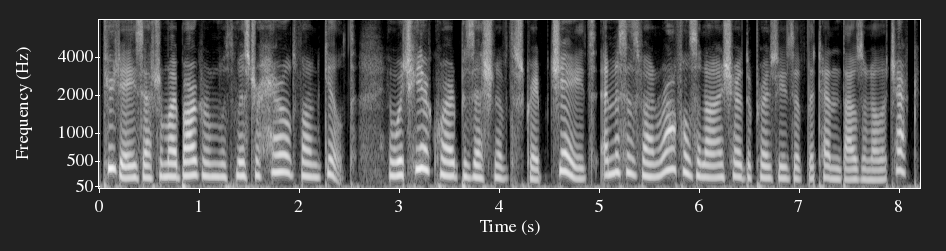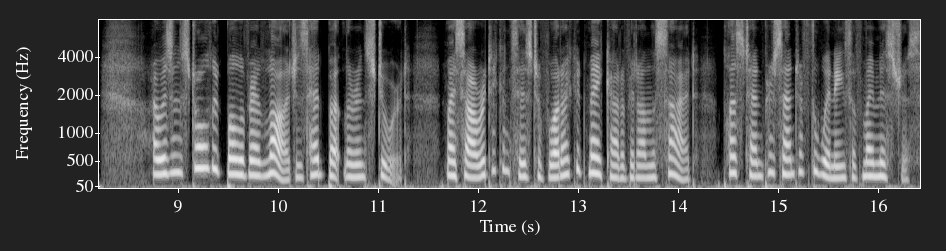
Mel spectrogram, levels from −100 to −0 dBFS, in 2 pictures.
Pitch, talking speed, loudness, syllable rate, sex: 240 Hz, 255 wpm, -18 LUFS, 6.5 syllables/s, female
